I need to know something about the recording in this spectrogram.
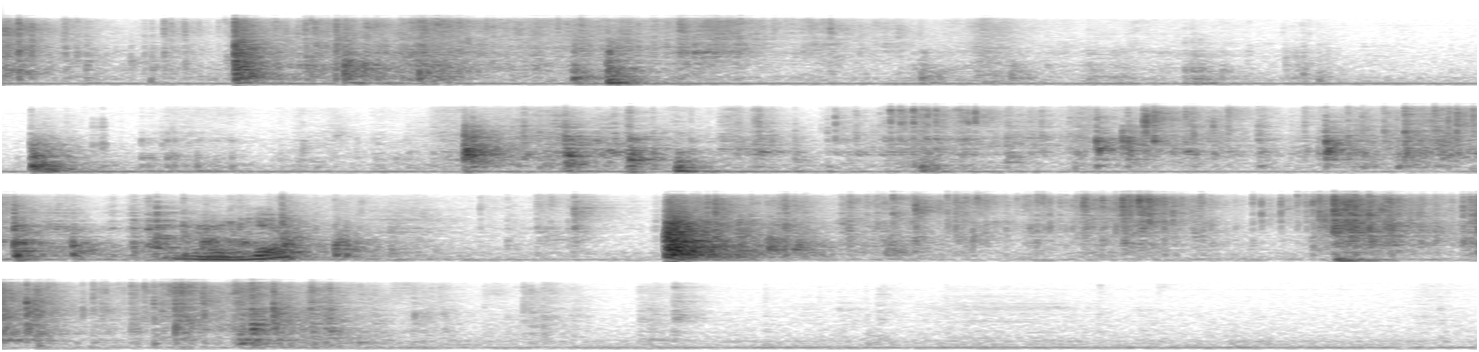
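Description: Foil trading-card packs and plastic box wrapping crinkling and tearing as a box of football cards is opened and a pack is torn open, in bursts with short pauses. The crinkling stops a couple of seconds before the end. A faint steady hum runs underneath.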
